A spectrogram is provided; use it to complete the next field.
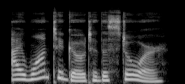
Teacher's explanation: the speaker is more likely to stress want, go, and store. The two uses of to become much weaker. The sentence may sound closer to, "I want to go to the store." The word to often sounds like to, and want to may sound like wanna in informal speech.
